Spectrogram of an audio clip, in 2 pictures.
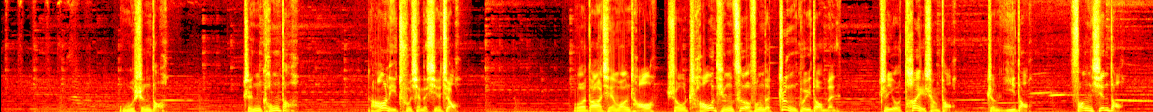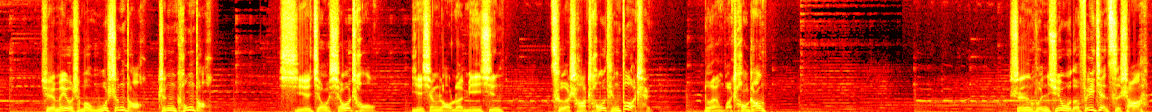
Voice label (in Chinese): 男 角色 古装中年人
